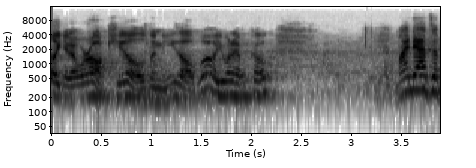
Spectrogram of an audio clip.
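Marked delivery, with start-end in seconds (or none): 1.4-2.2 imitating dad. Dad voiced calm after fit.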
